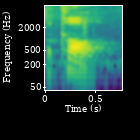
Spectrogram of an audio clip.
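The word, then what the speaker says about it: שָׂכַל: word fool here and the Hebrew word that we have there is pronounced sakal and in this his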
